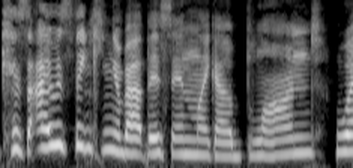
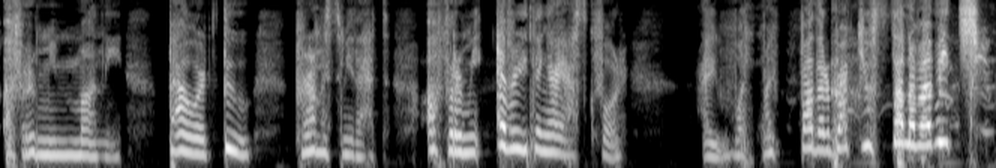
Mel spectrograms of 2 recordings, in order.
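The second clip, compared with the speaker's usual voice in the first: put-on mild Spanish accent, louder in spots; a touch of Spanish accent; 6 dB louder than usual. Cohost finishing the Inigo Montoya scene in a mild Spanish accent. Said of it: "I'm gonna do an accent".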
